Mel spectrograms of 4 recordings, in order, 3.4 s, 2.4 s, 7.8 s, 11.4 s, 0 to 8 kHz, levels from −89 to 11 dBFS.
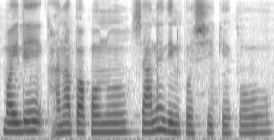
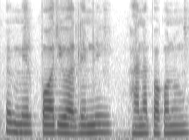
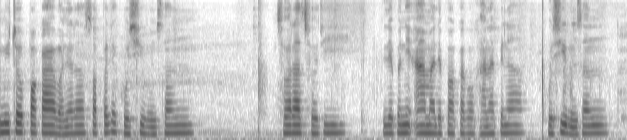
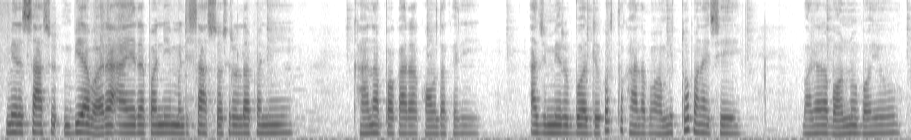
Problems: none marked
